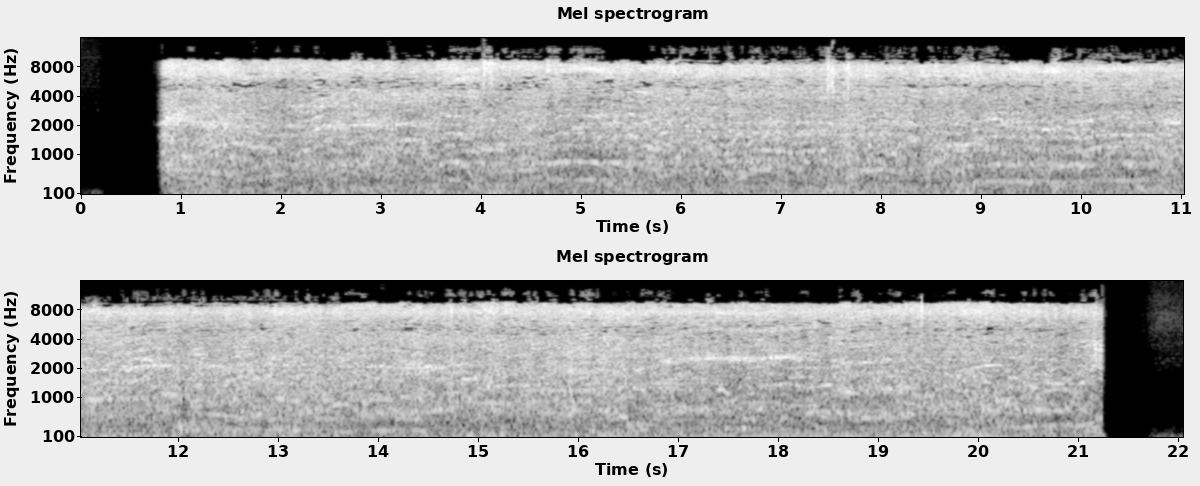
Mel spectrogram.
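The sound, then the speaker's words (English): A large crowd gathered in front of a vaccination facility in Indonesia makes a dense, steady roar of overlapping voices and commotion for about twenty seconds, loud and unbroken as people surge through the opened gates. “There was one facility that was vaccinating people, and so a giant crowd gathered right in front of the building.”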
